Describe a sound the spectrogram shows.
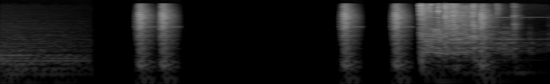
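A menu selection clicks.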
